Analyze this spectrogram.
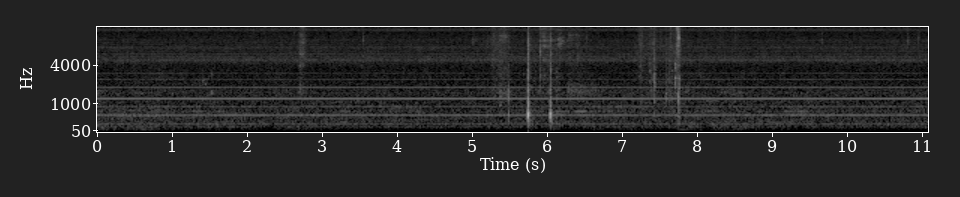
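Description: Faint steady electrical hum with a few sharp metal clicks and taps from handling a starter's field-coil frame during soldering. The two loudest clicks come close together about halfway through, and two lighter ones follow shortly after.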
